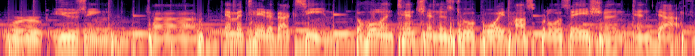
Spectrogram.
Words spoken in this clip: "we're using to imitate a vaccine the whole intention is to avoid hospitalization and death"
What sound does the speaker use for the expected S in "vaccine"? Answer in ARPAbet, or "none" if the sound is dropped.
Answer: S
